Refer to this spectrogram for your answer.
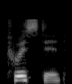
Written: twisted

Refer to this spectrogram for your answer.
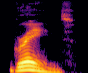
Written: grains

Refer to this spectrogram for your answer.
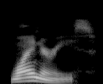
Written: Wineries

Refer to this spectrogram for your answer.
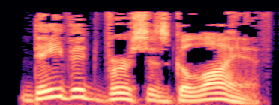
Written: David versus Goliath

